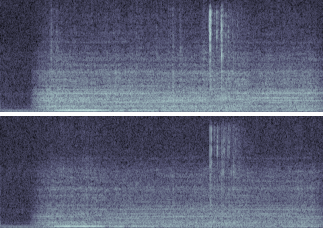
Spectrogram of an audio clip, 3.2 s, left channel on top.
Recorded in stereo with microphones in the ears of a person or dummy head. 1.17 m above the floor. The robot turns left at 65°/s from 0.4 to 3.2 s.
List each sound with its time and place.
0.5 s a phone buzzing: 165° right, 1.0 m; by 1.3 s 145° left, 1.0 m
2.1 s a finger snap: 85° left, 3.5 m; by 2.4 s 65° left (ahead or behind), 3.5 m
